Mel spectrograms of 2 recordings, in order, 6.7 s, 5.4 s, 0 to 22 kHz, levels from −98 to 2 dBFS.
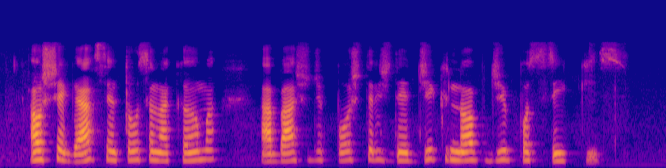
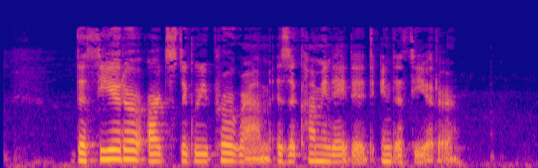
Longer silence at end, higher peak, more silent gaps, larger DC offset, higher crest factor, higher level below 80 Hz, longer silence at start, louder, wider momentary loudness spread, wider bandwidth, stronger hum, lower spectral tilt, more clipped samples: second, 0.5 s vs 0.75 s; second, -6 dBFS vs -2 dBFS; neither; neither; first, 24 dB vs 18 dB; second, -88 dBFS vs -52 dBFS; second, 0.3 s vs 0.75 s; second, -28 LUFS vs -20 LUFS; first, 18 LU vs 11 LU; second, 8 kHz vs 11.5 kHz; neither; about the same, -5 dB/octave vs -6 dB/octave; neither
